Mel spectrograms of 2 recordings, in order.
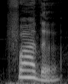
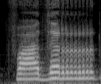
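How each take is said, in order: First: फादर ending "-duh", without any r; silent R. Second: फादर with a long rolled final r; wrongly pronounced R. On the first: Teacher modelling the right way, फादर with silent r. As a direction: drop the last r in फादर. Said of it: "आर का उच्चारण नहीं के बराबर". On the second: Teacher showing what is wrong, फादर with drawn-out rolled r. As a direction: trill the r at the end of फादर. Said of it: "फादर कहना गलत है". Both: Shown as a demonstration.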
